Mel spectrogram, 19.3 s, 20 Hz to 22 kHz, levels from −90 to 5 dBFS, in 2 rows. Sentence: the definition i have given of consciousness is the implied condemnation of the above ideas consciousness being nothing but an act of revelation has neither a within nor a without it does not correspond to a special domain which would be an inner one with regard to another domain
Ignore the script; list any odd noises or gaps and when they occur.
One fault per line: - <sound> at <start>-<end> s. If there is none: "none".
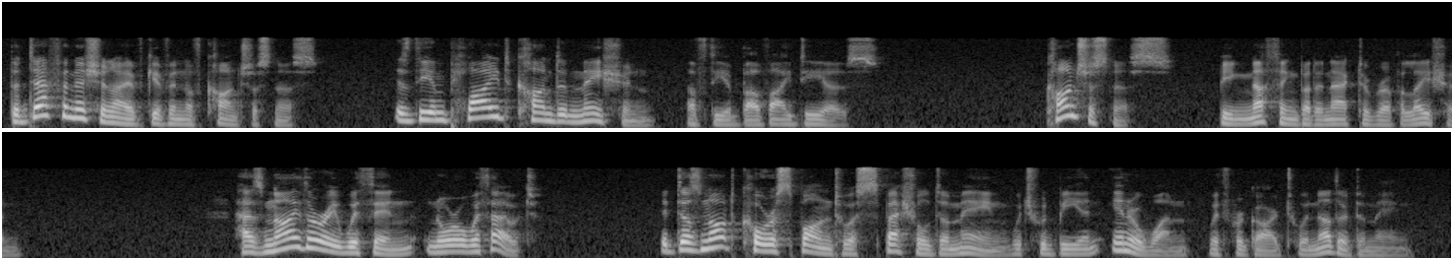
none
